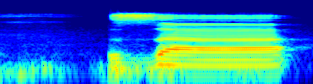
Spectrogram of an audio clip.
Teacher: জাটাকে একটু ঝাঁঝালো করে জিভের আগালেই, আগালের থেকে একটু ভিতর দিয়ে সাইড থেকে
